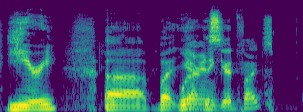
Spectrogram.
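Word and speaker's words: Jiří: J-I-R-I is how you say his name. Yuri.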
